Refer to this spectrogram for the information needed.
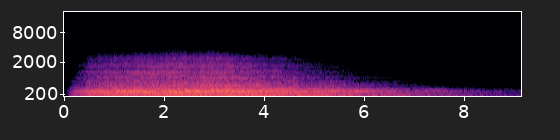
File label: sting metal groan; Rust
